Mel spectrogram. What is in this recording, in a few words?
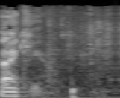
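"thank you", male voice; dubya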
